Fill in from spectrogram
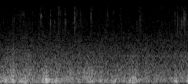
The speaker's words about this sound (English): The pitter-patter of rain begins to kind of pick up. You hear a distant rumble beyond the hills that you see.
